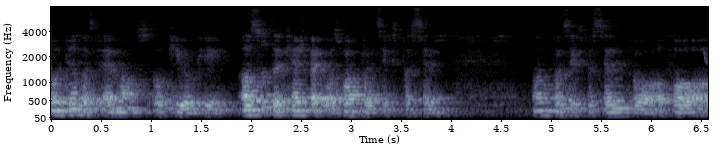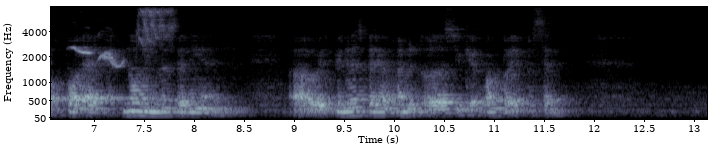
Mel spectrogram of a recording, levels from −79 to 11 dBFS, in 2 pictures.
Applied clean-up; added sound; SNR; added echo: none; Bird; 9 dB; reverberation time 0.9 s.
